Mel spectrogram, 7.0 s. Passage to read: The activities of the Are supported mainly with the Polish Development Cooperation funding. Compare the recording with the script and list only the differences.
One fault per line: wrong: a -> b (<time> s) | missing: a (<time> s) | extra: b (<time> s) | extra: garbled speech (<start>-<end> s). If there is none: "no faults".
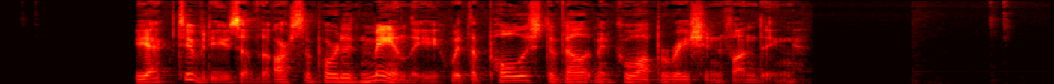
no faults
